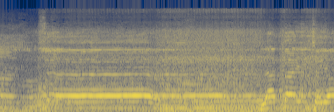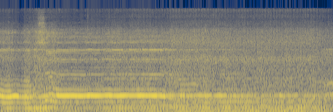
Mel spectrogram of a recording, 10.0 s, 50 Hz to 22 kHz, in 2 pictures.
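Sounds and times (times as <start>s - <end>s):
man chanting amplified: 0.0s - 8.8s
steady low rumble: 0.0s - 10.0s.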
